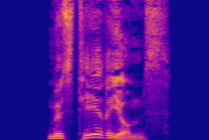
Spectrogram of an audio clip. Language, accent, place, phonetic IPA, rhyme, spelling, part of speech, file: German, Germany, Berlin, [mʏsˈteːʁiʊms], -eːʁiʊms, Mysteriums, noun, De-Mysteriums.ogg
- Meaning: genitive of Mysterium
